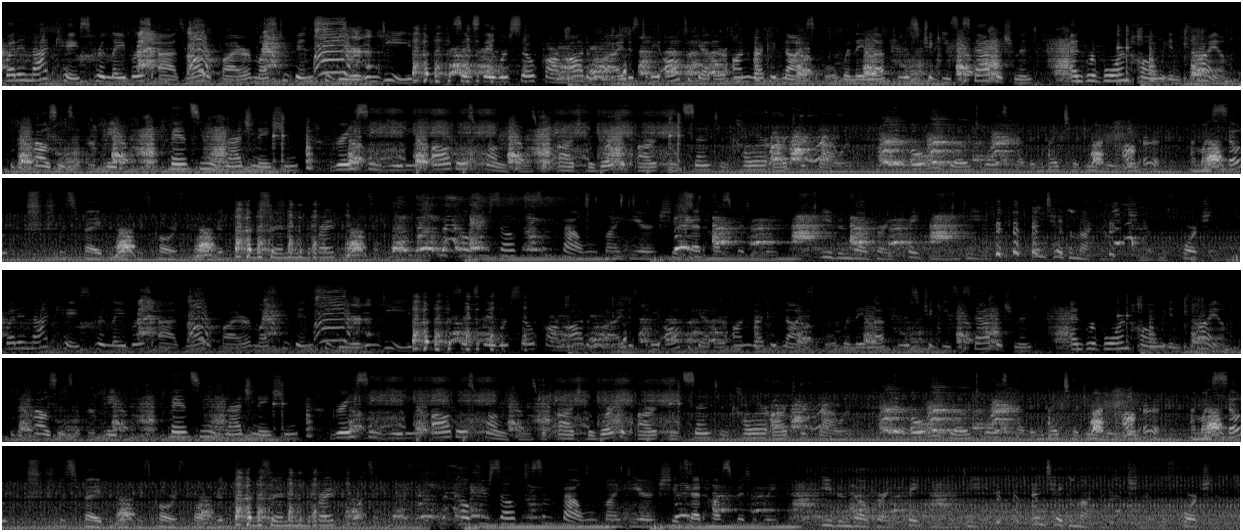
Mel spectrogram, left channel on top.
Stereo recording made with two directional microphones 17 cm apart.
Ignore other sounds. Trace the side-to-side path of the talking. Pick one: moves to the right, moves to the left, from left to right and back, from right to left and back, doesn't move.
moves to the right.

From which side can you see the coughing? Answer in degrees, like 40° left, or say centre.
centre.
